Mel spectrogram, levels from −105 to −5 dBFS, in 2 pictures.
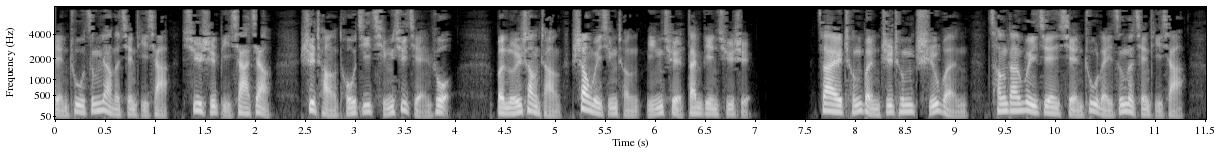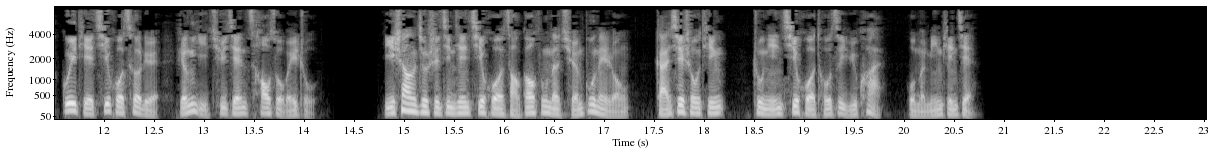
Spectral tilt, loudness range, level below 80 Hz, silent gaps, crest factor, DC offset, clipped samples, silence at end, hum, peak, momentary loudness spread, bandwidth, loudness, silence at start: -5 dB/octave; 4 LU; -46 dBFS; 7.10-7.51 s, 14.29-14.70 s; 24 dB; under 0.1%; under 0.1%; 2.35 s; none; -2 dBFS; 9 LU; 7.6 kHz; -25 LUFS; 0 s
